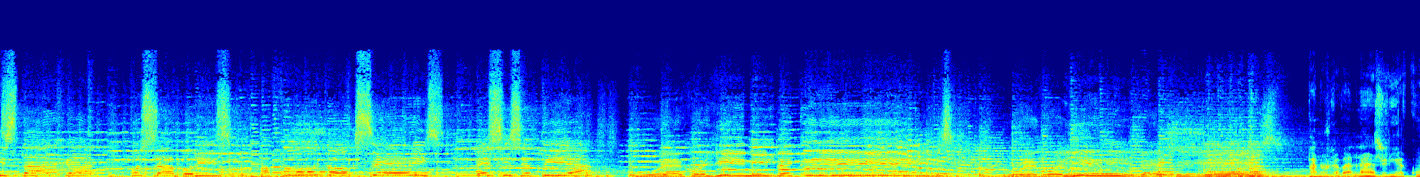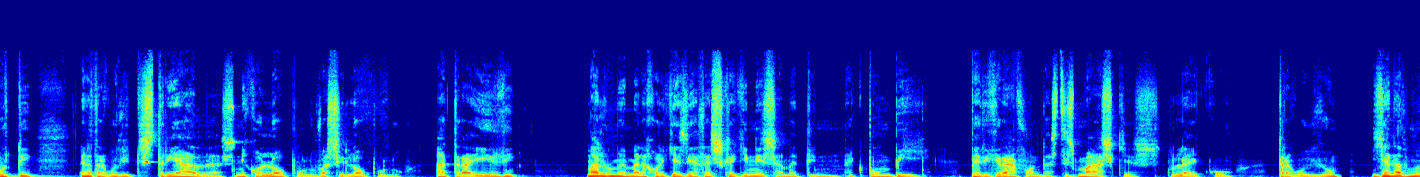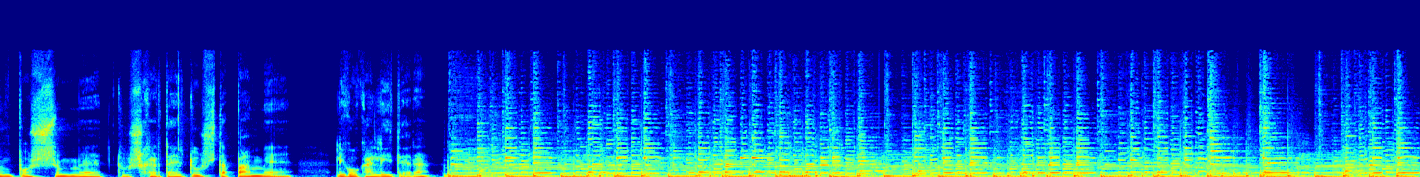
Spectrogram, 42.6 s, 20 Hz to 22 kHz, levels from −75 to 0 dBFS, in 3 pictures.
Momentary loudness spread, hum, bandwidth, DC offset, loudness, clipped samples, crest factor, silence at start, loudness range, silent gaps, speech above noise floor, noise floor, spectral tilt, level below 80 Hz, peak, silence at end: 9 LU; none; 16 kHz; under 0.1%; -19 LUFS; under 0.1%; 18 dB; 0 s; 6 LU; 27.63-27.70 s; 41 dB; -59 dBFS; -5 dB/octave; -32 dBFS; 0 dBFS; 0 s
